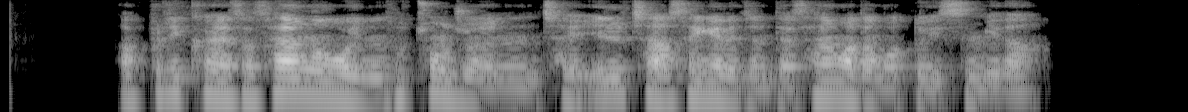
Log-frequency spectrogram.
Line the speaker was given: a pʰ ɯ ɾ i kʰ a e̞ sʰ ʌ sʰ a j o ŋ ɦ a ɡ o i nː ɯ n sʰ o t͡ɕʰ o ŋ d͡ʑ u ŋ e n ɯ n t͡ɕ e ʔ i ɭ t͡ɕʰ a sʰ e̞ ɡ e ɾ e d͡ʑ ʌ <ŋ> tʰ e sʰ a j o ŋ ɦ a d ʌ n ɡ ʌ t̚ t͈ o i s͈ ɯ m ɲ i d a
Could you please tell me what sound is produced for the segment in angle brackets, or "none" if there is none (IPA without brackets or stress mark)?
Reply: n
